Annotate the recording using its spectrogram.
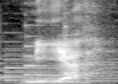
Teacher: Jadi cara membacanya bila diwaqaf maka huruf ta ini berubah menjadi huruf ha yang diwaqaf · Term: tak marbutoh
